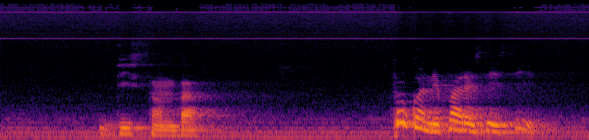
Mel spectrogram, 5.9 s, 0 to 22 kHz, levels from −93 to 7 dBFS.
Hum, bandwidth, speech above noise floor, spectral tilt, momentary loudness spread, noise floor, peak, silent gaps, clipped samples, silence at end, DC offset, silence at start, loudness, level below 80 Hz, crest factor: none; 20 kHz; 21 dB; -9 dB/octave; 24 LU; -45 dBFS; -10 dBFS; none; under 0.1%; 0 s; under 0.1%; 0 s; -25 LUFS; -48 dBFS; 18 dB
